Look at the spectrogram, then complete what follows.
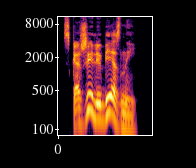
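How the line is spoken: Shouted through window. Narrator (Russian): закричал я ему в окно

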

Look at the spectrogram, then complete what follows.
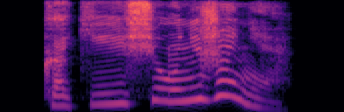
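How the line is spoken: Exclamation. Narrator (Russian): воскликнула Мэри

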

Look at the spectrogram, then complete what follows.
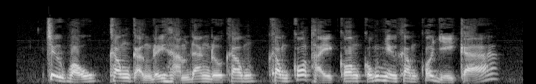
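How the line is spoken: Low, pleading voice. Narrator (Vietnamese): Tiểu Bàng nén không được, hạ giọng nói

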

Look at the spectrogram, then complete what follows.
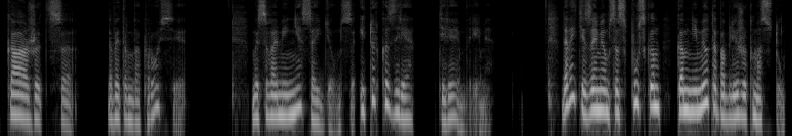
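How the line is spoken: Pointedly calm. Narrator (Russian): подчеркнуто спокойно произнес

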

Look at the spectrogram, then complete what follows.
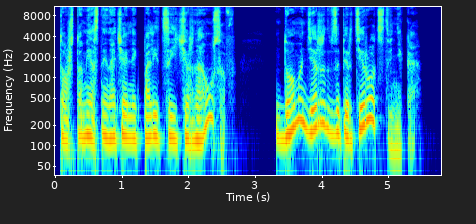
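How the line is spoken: Whisper. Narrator (Russian): прошептала она

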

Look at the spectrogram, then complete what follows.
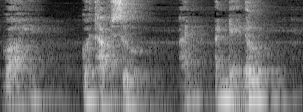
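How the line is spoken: Broken whisper. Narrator (Vietnamese): Lục Lục thì thào đứt quãng

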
